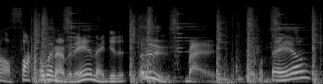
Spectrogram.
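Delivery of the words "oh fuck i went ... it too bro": plain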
